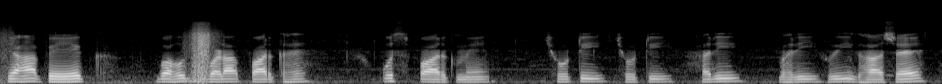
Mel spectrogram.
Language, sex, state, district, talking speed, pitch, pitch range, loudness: Hindi, male, Uttar Pradesh, Lalitpur, 110 wpm, 125 Hz, 115-135 Hz, -17 LUFS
